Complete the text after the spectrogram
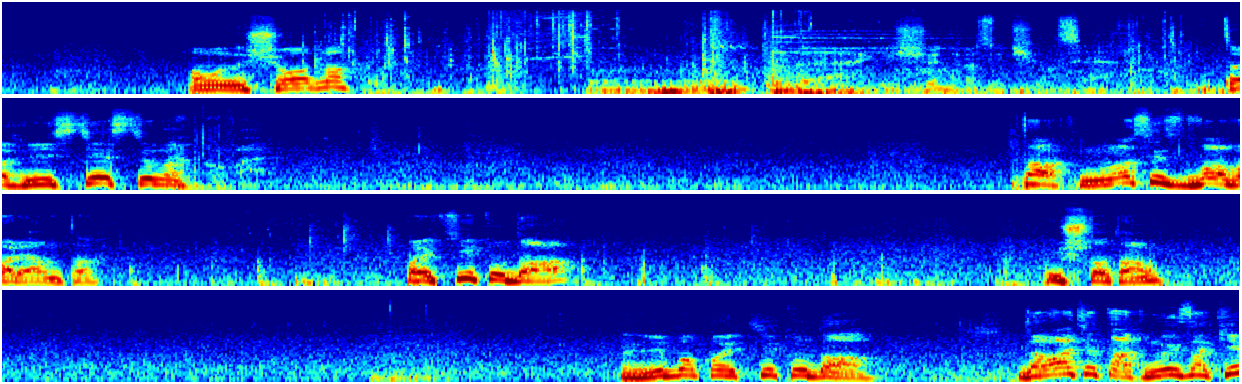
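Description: A man talks with animation into a nearby microphone, in bursts.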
